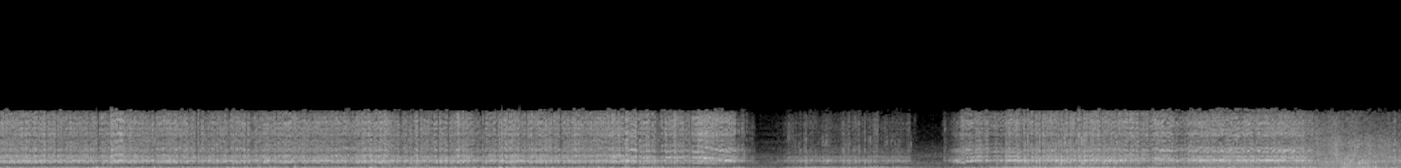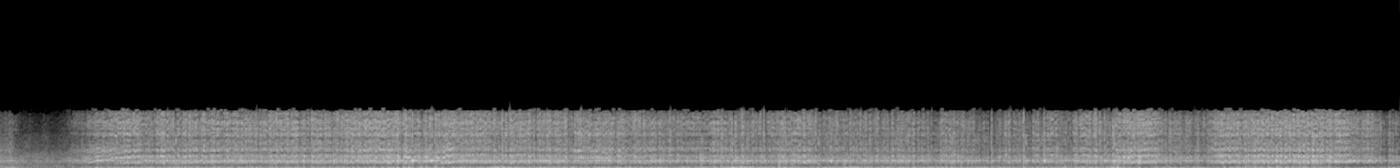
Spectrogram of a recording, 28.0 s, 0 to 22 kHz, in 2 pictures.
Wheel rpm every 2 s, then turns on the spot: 240, 240, 240, 150, 40, 150, 100, 100, 220, 230, 230, 230, 230, 230.
none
